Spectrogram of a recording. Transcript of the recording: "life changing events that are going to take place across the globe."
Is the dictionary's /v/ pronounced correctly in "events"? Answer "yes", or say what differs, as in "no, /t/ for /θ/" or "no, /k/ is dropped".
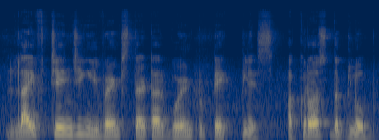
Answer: yes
